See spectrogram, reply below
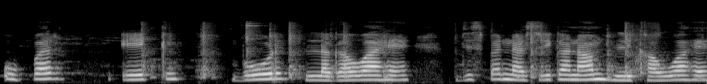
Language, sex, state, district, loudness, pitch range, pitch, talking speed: Hindi, female, Rajasthan, Jaipur, -17 LUFS, 205-240 Hz, 215 Hz, 120 wpm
